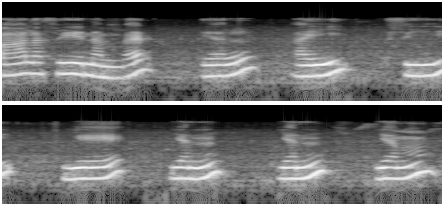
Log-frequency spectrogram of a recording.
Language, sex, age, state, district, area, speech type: Telugu, female, 60+, Andhra Pradesh, Annamaya, urban, spontaneous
